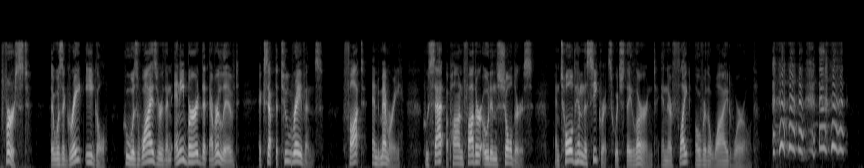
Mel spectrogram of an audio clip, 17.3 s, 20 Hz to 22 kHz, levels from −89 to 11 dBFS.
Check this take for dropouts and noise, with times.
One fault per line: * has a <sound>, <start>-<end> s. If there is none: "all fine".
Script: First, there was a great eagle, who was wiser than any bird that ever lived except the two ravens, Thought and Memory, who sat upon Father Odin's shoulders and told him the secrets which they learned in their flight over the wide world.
* has a laugh, 15.4-17.0 s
